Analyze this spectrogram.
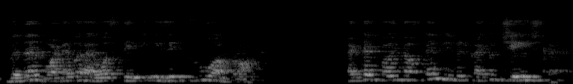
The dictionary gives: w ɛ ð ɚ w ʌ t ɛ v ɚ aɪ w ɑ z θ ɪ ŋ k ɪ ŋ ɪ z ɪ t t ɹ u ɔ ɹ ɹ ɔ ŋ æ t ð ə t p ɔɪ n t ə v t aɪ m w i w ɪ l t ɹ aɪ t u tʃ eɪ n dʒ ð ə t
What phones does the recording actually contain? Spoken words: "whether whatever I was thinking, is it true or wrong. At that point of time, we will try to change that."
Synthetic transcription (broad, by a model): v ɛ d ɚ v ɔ t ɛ v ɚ aɪ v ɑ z t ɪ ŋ k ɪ ŋ ɪ z ɪ t t ɹ u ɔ ɹ ɹ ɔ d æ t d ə t p ɔɪ n t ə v t aɪ m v i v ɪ l t ɹ aɪ t u tʃ eɪ n dʒ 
